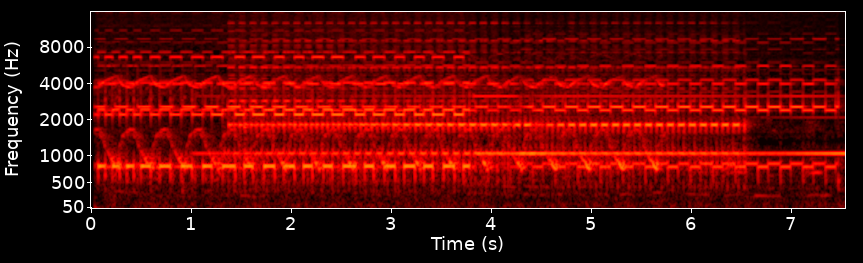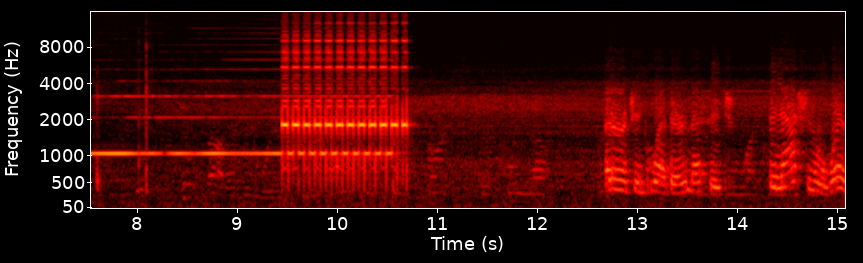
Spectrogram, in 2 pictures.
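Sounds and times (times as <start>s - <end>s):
steady warning tone: 0.1s - 10.8s
weather radio alarm beeping: 0.1s - 10.8s.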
